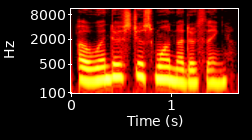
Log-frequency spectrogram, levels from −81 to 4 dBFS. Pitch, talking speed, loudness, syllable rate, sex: 205 Hz, 250 wpm, -14 LUFS, 7.0 syllables/s, female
